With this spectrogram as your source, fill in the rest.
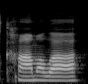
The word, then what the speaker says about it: Kamala: CU a lot of people have trouble it's Kamala like Kamala there you go um another one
